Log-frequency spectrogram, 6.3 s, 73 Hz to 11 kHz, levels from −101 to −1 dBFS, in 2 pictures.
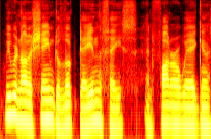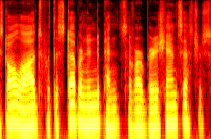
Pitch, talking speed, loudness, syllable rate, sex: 120 Hz, 235 wpm, -17 LUFS, 6.1 syllables/s, male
